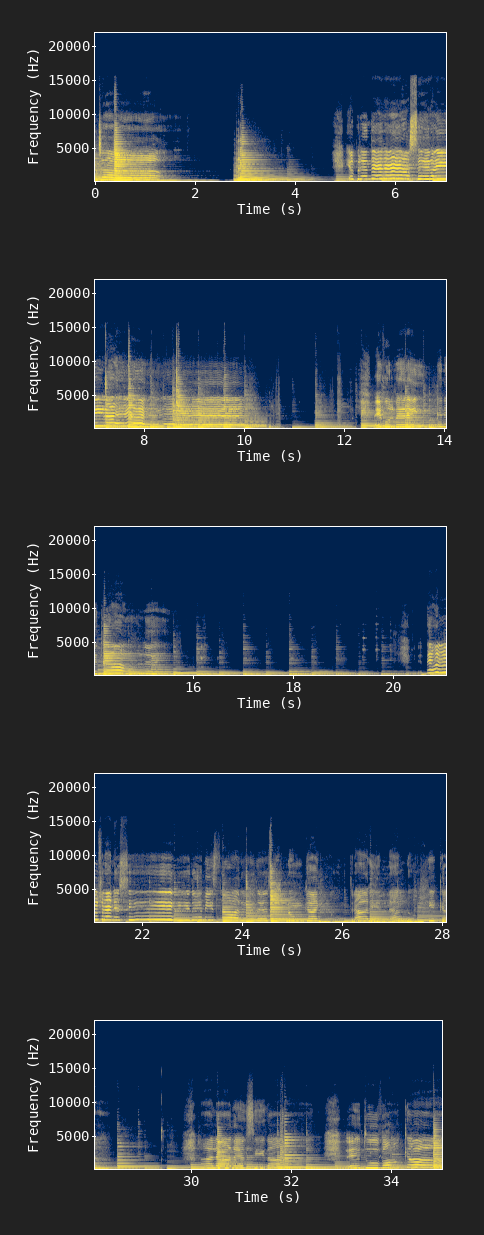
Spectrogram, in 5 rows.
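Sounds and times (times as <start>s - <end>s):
acoustic guitar picking notes: 0.0s - 2.0s, 2.8s - 35.0s
person singing folk song: 0.0s - 4.0s, 4.8s - 10.8s, 12.0s - 16.9s, 20.0s - 35.0s.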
